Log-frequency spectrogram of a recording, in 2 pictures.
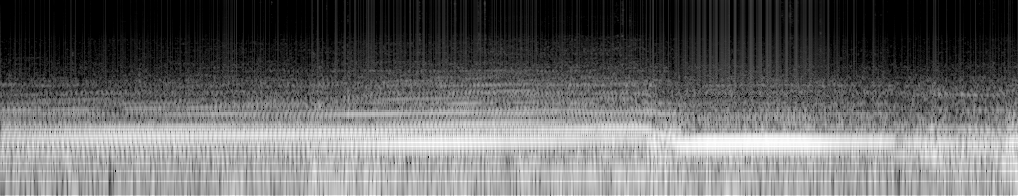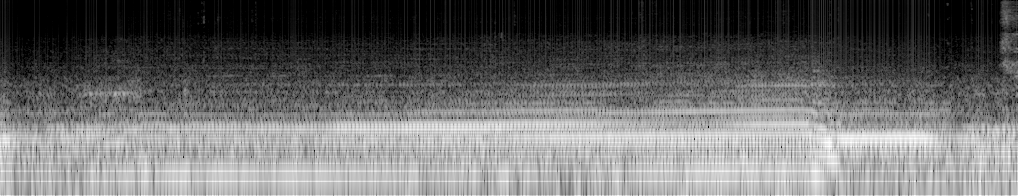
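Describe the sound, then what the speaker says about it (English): Dodge Charger Pursuit police car engine heard from inside while driving in traffic, a deep steady rumble that rises and falls in pitch through several long gear pulls and shifts, continuous and fairly loud with no talking. "You get the feeling there's a substantial engine in front of you"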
